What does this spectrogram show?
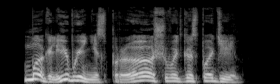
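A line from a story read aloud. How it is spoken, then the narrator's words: Offended deep bass, big man. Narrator (Russian): обиженно пробасил здоровяк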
